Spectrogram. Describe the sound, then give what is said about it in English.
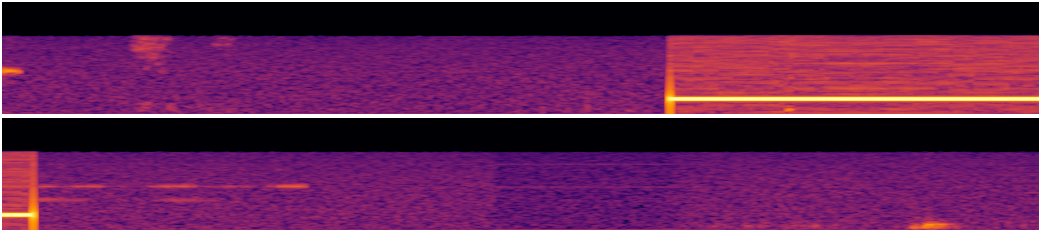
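Ringback tone of an outgoing phone call that goes unanswered during a year-end boxing awards event: one steady, loud tone lasting about two seconds, set in near silence with a few faint clicks before and after. “Let us get him on the line here.”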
